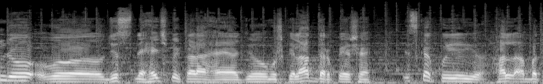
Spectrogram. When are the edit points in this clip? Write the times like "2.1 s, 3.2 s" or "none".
none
